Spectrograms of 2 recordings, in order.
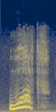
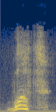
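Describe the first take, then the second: First: Very high, loud excited yip; Stiffy hearing the charge is dropped, yipping; yipped. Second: High, startled question; surprised cry. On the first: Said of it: "yipped Stiffy". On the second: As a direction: Bertie hearing he is free, a surprised cry. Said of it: "I cried". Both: Acted.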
